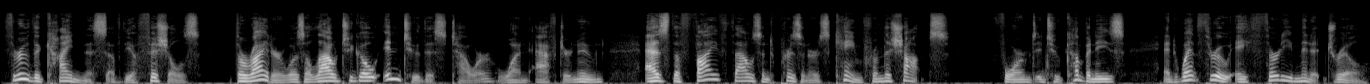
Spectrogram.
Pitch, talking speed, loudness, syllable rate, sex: 130 Hz, 160 wpm, -22 LUFS, 4.8 syllables/s, male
